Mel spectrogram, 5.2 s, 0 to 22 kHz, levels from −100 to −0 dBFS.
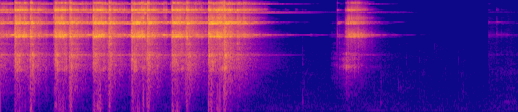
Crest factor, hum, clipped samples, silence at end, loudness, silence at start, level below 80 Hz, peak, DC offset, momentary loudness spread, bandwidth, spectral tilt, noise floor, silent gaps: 16 dB; none; under 0.1%; 1.5 s; -9 LUFS; 0 s; -78 dBFS; 0 dBFS; under 0.1%; 14 LU; over 20 kHz; 7 dB/octave; -86 dBFS; none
